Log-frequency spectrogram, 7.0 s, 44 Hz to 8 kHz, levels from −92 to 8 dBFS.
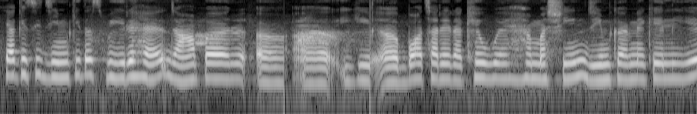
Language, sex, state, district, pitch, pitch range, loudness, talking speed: Hindi, female, Bihar, Gaya, 220 Hz, 210-235 Hz, -17 LUFS, 190 wpm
